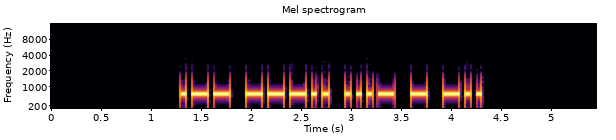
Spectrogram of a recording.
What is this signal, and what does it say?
Morse code, heard as a keyed tone, about 22 wpm, 700 Hz. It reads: W8VTD
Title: USA Call Signs Repeated 3x 22wpm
